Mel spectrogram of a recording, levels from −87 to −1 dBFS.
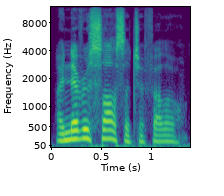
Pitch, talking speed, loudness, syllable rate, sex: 170 Hz, 260 wpm, -17 LUFS, 6.4 syllables/s, male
